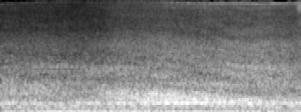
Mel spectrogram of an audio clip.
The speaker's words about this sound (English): fucking truck, motherfucker.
